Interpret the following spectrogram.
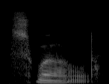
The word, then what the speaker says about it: swirled: So it's like the planet Earth where you say world, but there's an S in front of it. Swirled. Swirled almost sort of thing.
